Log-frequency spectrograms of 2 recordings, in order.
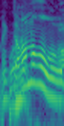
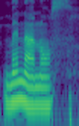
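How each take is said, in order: First: The name is said in its standard form. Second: The name is mangled, sounding like 'menanos'.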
